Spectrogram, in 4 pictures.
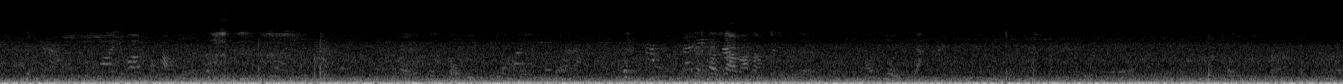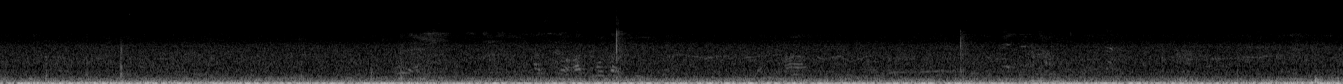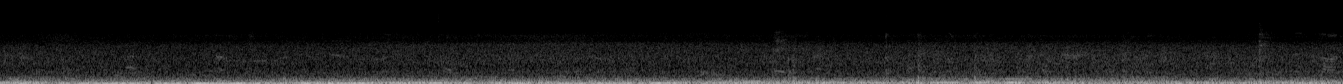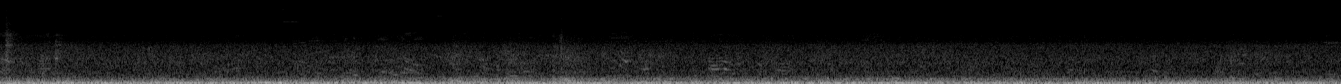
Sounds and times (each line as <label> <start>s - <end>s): Traffic Sound 18.9s - 53.5s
